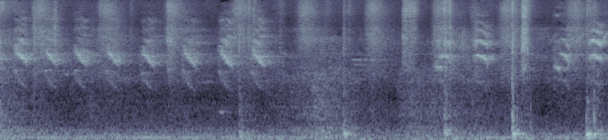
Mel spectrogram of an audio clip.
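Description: A small bird chirping: a quick run of short, falling chirps, about three a second, thinning out in the second half. A few short knocks come in among them, from a hen pecking at a cardboard box.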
